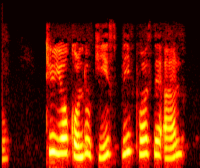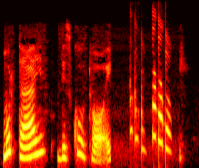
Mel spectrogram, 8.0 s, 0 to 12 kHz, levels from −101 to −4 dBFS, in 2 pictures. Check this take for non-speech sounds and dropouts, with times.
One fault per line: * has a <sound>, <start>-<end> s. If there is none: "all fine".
* has a chirp, 6.6-7.5 s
